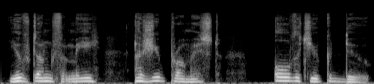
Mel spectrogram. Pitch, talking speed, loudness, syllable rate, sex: 135 Hz, 210 wpm, -18 LUFS, 5.5 syllables/s, male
